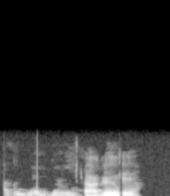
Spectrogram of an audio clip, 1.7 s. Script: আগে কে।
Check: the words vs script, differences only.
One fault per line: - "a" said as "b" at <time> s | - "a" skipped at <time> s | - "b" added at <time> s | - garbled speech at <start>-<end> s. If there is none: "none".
none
